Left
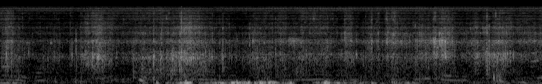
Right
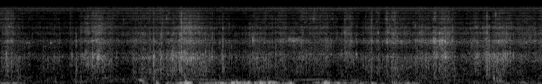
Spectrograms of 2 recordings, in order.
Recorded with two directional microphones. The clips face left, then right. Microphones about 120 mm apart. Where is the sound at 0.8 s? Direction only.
5° right (ahead or behind).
